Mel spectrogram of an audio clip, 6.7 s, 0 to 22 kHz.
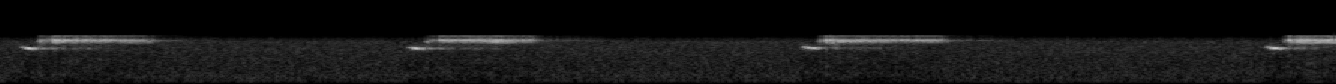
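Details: Northern mockingbird singing at night, 2:30 am, recorded on an Android phone: a short high buzzy phrase led by a lower chip, repeated four times at roughly two-second intervals over a quiet background.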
